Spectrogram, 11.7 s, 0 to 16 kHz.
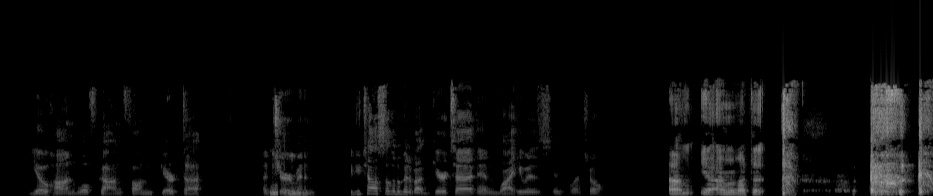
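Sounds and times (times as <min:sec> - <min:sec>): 
speech: 0:00.4 - 0:02.6, 0:03.3 - 0:07.6, 0:08.4 - 0:11.3
person coughing: 0:09.8 - 0:10.2, 0:10.8 - 0:11.6.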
